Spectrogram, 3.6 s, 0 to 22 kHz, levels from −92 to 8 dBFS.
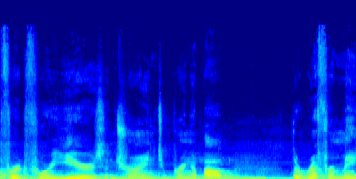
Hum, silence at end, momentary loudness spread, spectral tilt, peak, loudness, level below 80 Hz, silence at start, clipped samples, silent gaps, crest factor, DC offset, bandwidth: none; 0 s; 8 LU; -7 dB/octave; -18 dBFS; -37 LUFS; -76 dBFS; 0 s; under 0.1%; none; 18 dB; under 0.1%; 19 kHz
